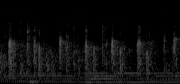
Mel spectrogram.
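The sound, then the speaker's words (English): Hand clapping from a group as praise to the Lord, fairly quiet, with steady, overlapping claps continuing throughout and no voices standing out. “Come on, y'all give the Lord a hand clap of praise.”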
